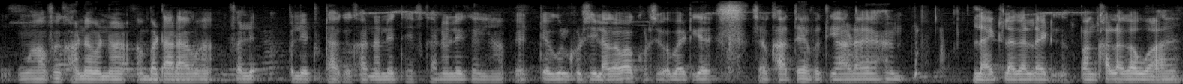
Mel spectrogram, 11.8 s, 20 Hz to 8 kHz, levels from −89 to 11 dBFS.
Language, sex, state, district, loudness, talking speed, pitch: Hindi, male, Bihar, Sitamarhi, -27 LUFS, 185 wpm, 100 Hz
